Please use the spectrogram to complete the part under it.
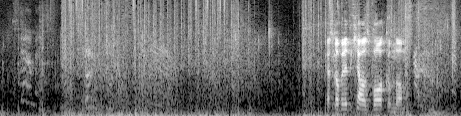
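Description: Rapid gunfire rattles close by.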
